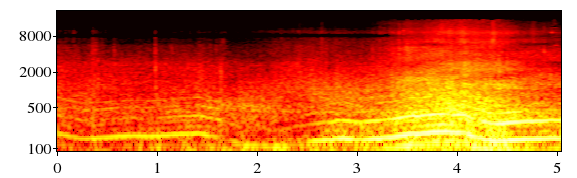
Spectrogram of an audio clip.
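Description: An off-road buggy engine revs and grows louder as it drives closer.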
